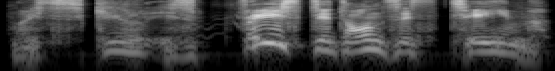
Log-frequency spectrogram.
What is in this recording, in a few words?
medic jeers; vo; tf2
